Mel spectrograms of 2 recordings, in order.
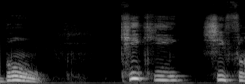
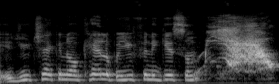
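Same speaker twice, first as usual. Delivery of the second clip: loud teasing call, a bit higher; teasing shout; 5 semitones higher, 3 dB louder than usual. Retold or imitated. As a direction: yell the tease across the yard. Friend teasing loudly.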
